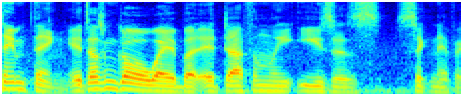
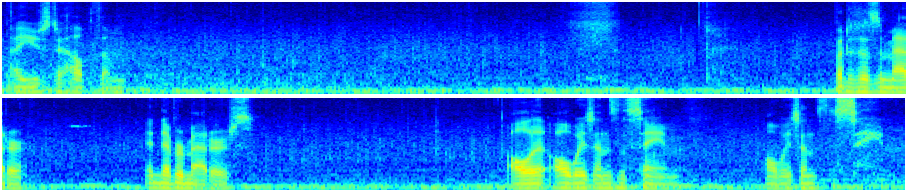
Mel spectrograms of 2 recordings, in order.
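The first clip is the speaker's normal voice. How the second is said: quiet repetitive mumbling that fades away; muttering; 2 semitones lower, 11 dB quieter, faster than usual. Acted. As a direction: mutter it softly, half to yourself. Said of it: "he's still muttering, repeating that".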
